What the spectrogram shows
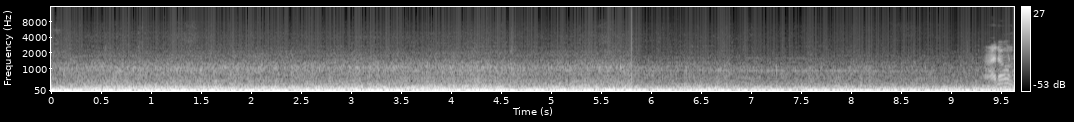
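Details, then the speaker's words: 2002 Porsche 911 C4 (996), 122,4xx miles, driving rough street after front control arm replacement to cure slow-speed clunk; steady low road rumble, no knocks or clunks, suspension improved. "o good i don't hear it it's definitely improved"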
